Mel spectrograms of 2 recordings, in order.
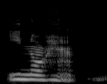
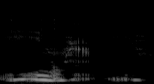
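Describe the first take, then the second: First: Said in the usual way. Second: Put-on slow, soft whispered baby talk. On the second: Repeating her baby-talk complaint to viewers, a slow whisper. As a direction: whisper it like a sulky secret.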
